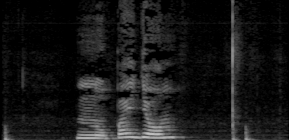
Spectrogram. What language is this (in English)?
Russian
